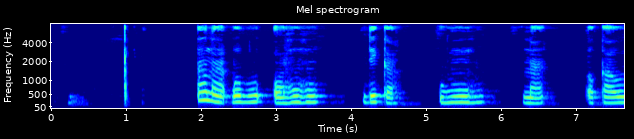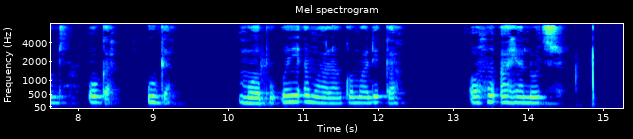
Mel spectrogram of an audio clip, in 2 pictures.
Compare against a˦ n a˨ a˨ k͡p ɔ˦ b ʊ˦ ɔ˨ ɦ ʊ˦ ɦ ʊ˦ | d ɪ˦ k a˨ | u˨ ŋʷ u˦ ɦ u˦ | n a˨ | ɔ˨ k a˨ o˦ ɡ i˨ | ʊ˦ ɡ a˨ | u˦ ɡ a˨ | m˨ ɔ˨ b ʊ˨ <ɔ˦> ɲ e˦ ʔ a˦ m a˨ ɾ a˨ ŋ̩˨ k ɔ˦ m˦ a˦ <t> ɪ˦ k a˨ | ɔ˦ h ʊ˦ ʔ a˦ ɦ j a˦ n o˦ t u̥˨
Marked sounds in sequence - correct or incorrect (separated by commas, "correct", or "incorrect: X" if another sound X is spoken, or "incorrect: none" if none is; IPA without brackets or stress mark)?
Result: incorrect: o˦, incorrect: d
